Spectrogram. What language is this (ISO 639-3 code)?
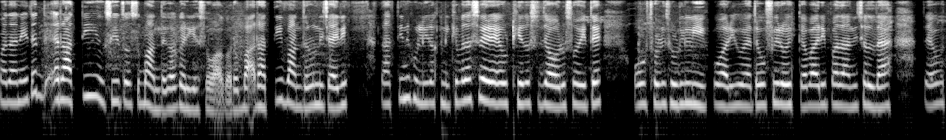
doi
